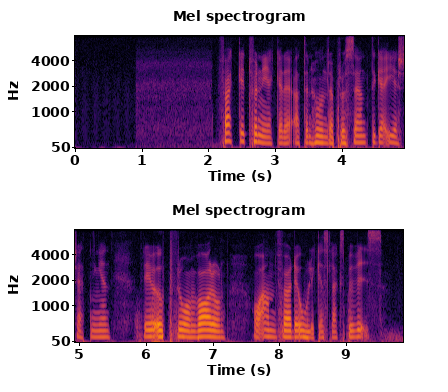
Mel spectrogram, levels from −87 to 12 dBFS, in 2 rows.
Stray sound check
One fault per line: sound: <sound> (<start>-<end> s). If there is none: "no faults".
no faults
